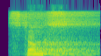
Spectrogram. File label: Stonks Echo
